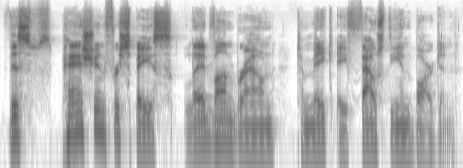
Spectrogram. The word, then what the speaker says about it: von Braun: Is it von Braun or von Braun? According to his daughter, the correct pronunciation is von Braun.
